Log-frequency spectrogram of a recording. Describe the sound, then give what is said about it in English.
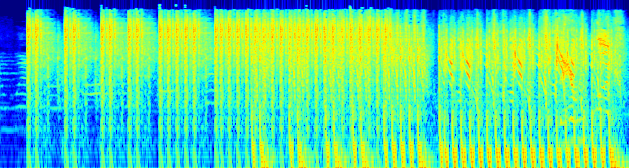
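Rapid gunfire from guns shooting at oncoming attackers, many loud bursts of automatic fire chattering in quick succession, first in short volleys separated by brief gaps and then merging into a continuous dense barrage. “Shooting away at the people coming at us. Wham, bam! Eat it, man! Blowing their heads off, pow, zap!”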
